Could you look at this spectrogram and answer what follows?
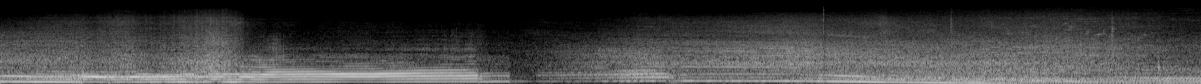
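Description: Ford Sierra RS Cosworth's turbocharged four-cylinder engine accelerating, its pitch rising, with a short break about five seconds in, then rising again before the pitch falls as the car goes by; a lower steady engine rumble follows near the end.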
